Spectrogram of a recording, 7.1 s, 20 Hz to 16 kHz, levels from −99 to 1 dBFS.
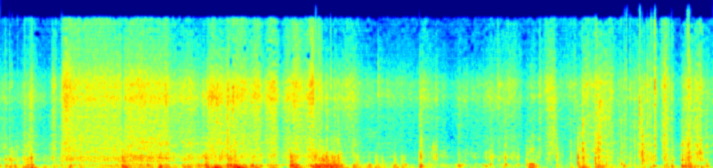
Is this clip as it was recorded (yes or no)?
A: no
